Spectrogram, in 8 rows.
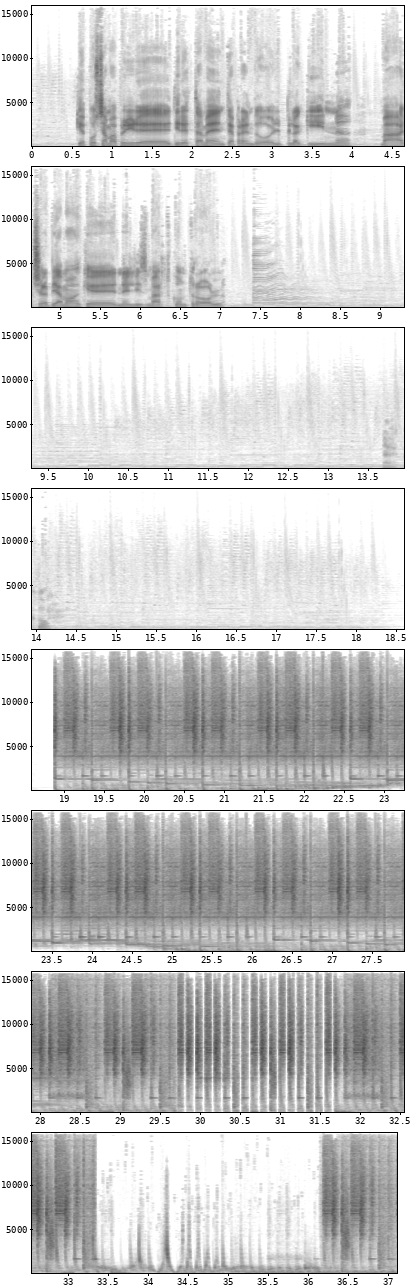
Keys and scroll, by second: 7.3 b.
